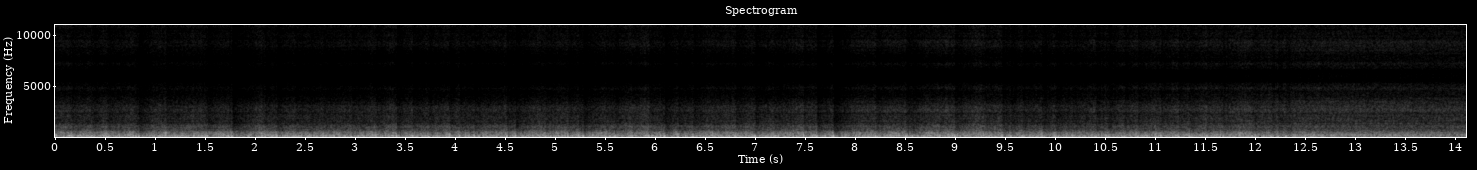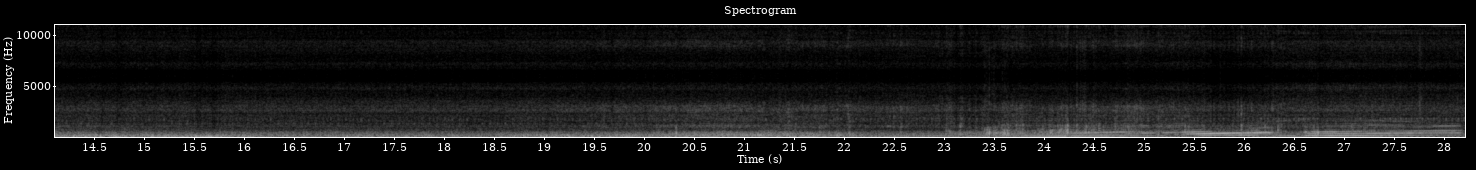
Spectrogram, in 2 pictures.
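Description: Turbocharged 2009 Chevrolet Cobalt SS's 2.0-litre LNF Ecotec four-cylinder engine and intake heard from the front fog-light opening while driving, thick with road and wind rush. Near the end an engine revs up in several quick rising steps, as if shifting up through the gears.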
